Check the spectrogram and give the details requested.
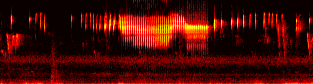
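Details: Saffron finch song in the countryside: quick high chip notes lead into a loud, fast, rattling high trill of nearly two seconds, then more scattered chips, against continuous shrill insect noise.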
